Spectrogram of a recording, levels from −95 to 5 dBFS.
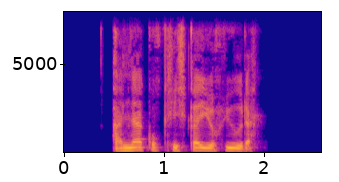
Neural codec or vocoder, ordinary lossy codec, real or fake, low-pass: none; Opus, 64 kbps; real; 7.2 kHz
